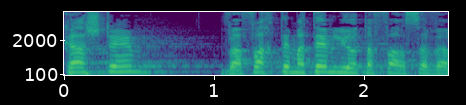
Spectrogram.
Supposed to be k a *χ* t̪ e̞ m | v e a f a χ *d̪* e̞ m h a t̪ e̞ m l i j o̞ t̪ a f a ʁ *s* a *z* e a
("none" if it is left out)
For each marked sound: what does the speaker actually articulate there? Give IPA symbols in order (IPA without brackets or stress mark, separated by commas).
ʃ, t̪, s, v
